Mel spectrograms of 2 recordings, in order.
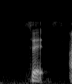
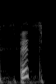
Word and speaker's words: Sitzprobe: Sitzprobe. Sits. I always want to say spits because there's a P in it. you spell it with a P. I want to say spitz probe, you know?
